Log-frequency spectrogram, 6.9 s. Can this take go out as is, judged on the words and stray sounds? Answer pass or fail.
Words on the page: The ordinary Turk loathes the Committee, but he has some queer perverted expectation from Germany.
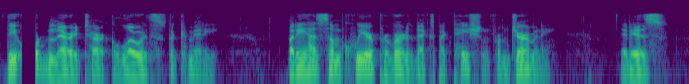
fail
